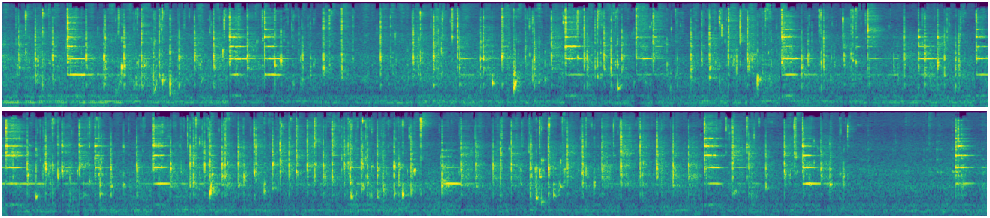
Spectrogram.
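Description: Spatula and utensils clinking and scraping in a pan while eggs with shrimp and crab meat are scrambled, a steady busy stream of metallic taps and scrapes throughout with no talking.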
